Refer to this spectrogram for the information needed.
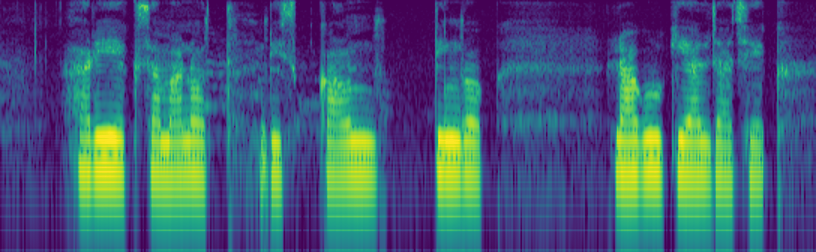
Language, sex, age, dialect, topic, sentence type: Magahi, female, 31-35, Northeastern/Surjapuri, banking, statement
